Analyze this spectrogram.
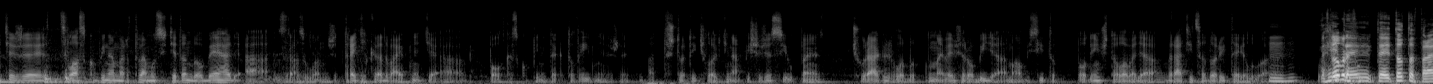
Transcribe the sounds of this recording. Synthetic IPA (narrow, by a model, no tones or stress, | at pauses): cɛʒɛt͡sɛlaːskupinamr̩t̪ʋamusiːcɛt̪amd̪ɔbɪɛɦaɟa̰zɾa̰zṵlɛ̰nʒɛt̪ɾɛciːkɾaːd̪ʋa̰jpɲɛcɛʔa | pɔ̰lkḁsku̥pinit̪akt̪ɔliːʋɲɛʒɛaʃt̪ʋrt̪iːt͡ʃlɔ̰ʋɛkcina̰piːʃɛʒɛsiuːpl̩ɲɛ̰ | t͡ʃuɾa̰ːɡʒɛlɛbɔt̪ɔɲɛ̰ʋɪɛʒɾɔbiɟa̰ma̰lbisit̪ɔpɔd̪inʃt̪alɔʋa̰ɟa̰ʋɾaːcicsad̪ɔɾit̪ɛɪlṵa | d̪ɔbɾɛt̪ɛt̪ɔt̪ɔpɾa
